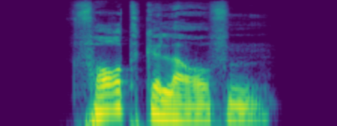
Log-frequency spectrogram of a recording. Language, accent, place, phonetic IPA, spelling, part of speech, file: German, Germany, Berlin, [ˈfɔʁtɡəˌlaʊ̯fn̩], fortgelaufen, verb, De-fortgelaufen.ogg
- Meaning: past participle of fortlaufen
